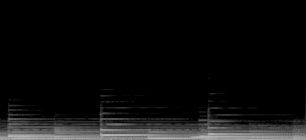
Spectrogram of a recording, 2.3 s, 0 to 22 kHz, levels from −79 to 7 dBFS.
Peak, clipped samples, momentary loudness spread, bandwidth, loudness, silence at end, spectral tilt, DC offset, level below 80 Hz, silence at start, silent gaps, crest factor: -10 dBFS; under 0.1%; 4 LU; 5.4 kHz; -24 LUFS; 0 s; -10 dB/octave; under 0.1%; -48 dBFS; 0 s; none; 14 dB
